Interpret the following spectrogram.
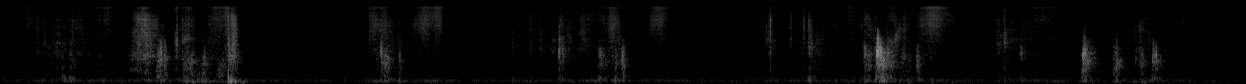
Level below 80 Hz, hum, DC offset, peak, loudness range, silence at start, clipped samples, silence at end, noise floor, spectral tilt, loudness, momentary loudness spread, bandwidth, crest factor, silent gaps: -78 dBFS; none; under 0.1%; -16 dBFS; 8 LU; 0.05 s; under 0.1%; 0.55 s; -71 dBFS; -0.5 dB/octave; -44 LUFS; 18 LU; 16.5 kHz; 32 dB; none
